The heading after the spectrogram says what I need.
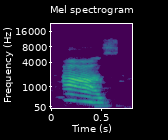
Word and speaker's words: asked: Esos sonidos que no vibran, entonces la ED suena como T. Entonces yo digo ask, asked.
